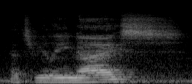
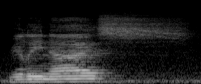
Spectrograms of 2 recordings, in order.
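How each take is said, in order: First: THAT'S REALLY NICE slow, level, pitched down; lower flat melody. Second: REALLY NICE slow and level; flat intonation. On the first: Teacher shows a lower melody, flat intonation in lower voice. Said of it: "maybe a lower voice, lower melody". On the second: Teacher demonstrates the flat melody to learners, flat intonation. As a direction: stretch REALLY NICE out on one pitch. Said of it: "Down here". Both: Shown as a demonstration.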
